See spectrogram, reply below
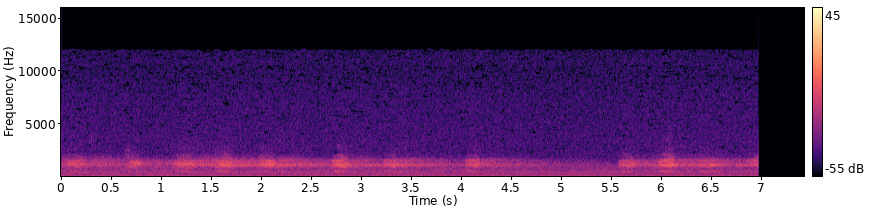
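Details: Common ravens calling each other at daybreak on 5 March 2012: a run of hoarse, throaty croaks repeated roughly every half second to second, some doubled, with brief pauses between bursts and a constant low background hum.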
